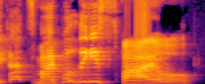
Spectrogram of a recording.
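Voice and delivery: usual speaking voice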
